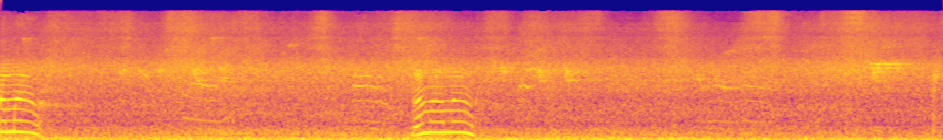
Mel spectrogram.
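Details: Friendly abandoned kitten in a pagoda gives two short, clear meows about four seconds apart, each dropping at the end. A constant low rumbling hum fills the background.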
